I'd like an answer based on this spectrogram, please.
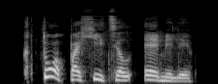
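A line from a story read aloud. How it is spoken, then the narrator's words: Sharp question. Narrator (Russian): резко спросила Нэнси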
